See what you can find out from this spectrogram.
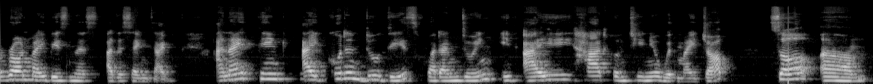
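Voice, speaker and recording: A woman from Mexico with a Mexican accent, a non-native English speaker, telling her story as an interview guest in an earnest, thoughtful and halting way. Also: medium pitch, fairly bright tone. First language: Spanish. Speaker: guest entrepreneur.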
